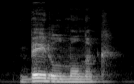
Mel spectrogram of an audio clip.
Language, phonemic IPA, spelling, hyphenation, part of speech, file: Dutch, /ˈbeː.dəlˌmɔ.nɪk/, bedelmonnik, be‧del‧mon‧nik, noun, Nl-bedelmonnik.ogg
- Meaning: mendicant, mendicant monk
